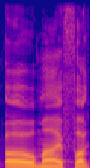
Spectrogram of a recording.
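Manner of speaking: slow, loud, drawn-out disbelief; stunned dismay. Retold or imitated. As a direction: stretch each word in dismay. Stunned reaction to police call.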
